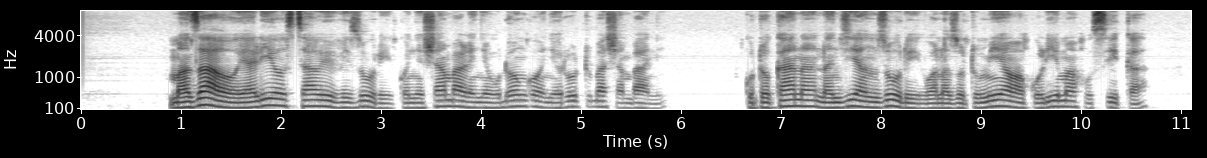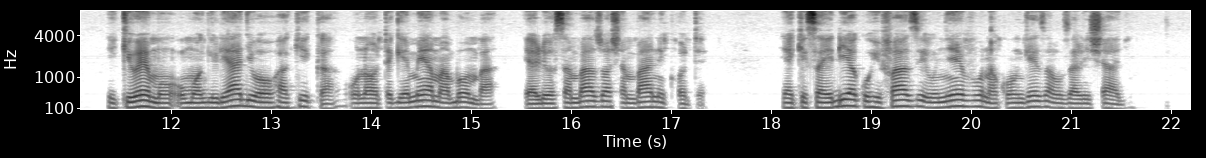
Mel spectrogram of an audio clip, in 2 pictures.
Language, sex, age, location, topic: Swahili, male, 25-35, Dar es Salaam, agriculture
